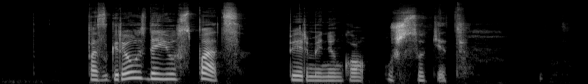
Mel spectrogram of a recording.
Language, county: Lithuanian, Tauragė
